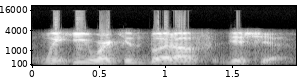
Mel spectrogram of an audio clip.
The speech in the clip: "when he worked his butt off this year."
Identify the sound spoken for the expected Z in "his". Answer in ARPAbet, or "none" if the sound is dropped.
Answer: Z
